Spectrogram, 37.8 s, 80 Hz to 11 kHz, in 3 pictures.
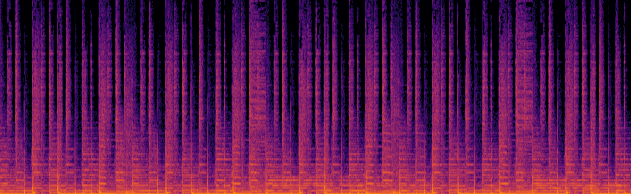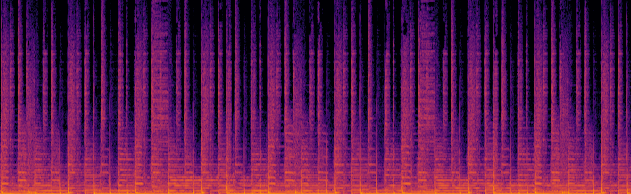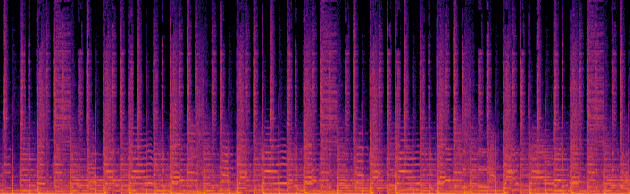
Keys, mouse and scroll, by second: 0.5 shift+right click, 1.8-2.4 scroll up 4, 3.0 middle click, 5.6 click, 7.3 click, 8.3-9.7 middle drag, 11.0 click, 12.5 click, 14.2 click, 14.8 right click, 16.3 click, 17.1 click, 18.7 click, 23.0 click, 24.6 click, 26.5 KP_2, 26.7 KP_5, 27.3 KP_Enter, 28.3 scroll down 2, 28.6-29.1 middle drag, 29.1 scroll up 2, 30.0-31.0 drag, 31.9 click, 33.8 middle click, 35.3 click, 37.4 click.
